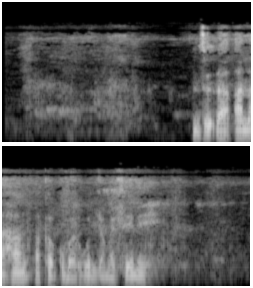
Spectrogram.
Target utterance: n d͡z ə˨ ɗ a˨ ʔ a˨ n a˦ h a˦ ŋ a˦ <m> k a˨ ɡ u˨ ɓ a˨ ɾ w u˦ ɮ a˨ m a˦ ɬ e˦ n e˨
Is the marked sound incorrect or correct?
incorrect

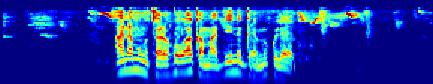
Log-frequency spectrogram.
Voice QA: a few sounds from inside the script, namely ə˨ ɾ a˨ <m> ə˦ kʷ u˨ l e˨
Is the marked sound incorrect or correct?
correct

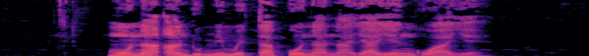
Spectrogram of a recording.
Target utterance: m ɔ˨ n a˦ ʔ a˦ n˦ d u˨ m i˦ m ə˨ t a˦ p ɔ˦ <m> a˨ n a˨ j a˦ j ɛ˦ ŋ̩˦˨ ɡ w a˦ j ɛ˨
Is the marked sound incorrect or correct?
incorrect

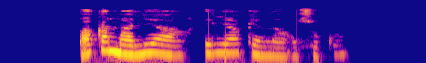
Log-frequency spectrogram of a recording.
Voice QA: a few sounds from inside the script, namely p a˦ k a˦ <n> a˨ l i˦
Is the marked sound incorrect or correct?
incorrect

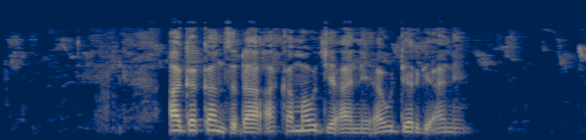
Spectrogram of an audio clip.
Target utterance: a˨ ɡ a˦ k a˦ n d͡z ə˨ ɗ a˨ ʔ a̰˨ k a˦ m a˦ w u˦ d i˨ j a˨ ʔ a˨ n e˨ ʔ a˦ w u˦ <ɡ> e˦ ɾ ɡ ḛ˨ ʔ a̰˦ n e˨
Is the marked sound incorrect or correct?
incorrect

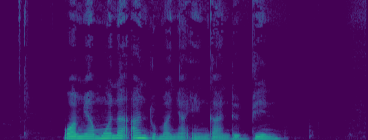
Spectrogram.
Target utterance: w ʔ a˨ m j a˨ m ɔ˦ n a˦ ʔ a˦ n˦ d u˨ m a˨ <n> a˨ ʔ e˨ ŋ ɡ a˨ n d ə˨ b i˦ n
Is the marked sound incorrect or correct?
incorrect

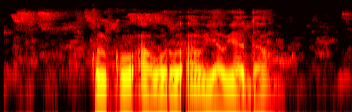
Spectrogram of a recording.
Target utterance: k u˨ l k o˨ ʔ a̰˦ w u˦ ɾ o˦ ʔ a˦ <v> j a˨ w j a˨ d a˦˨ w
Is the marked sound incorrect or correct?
incorrect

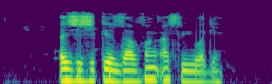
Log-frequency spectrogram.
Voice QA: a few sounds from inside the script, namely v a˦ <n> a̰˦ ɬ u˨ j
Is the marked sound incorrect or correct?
incorrect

